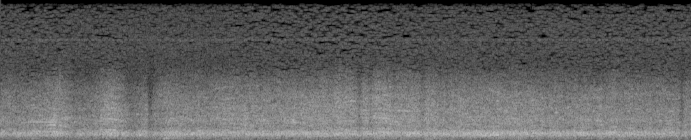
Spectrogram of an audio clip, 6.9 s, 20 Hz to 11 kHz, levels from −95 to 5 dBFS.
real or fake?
real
